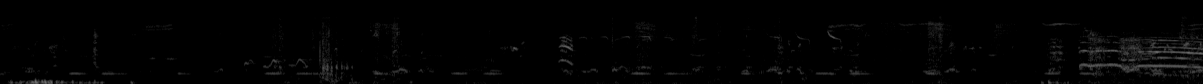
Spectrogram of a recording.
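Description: Several birds calling: scattered short high chirps and a soft low note repeated steadily, then a louder, harsher call of several tones near the end.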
